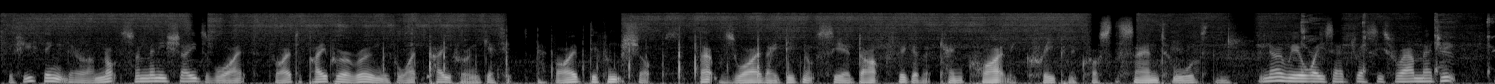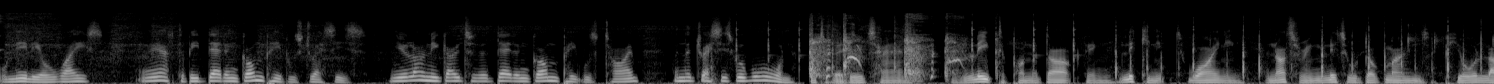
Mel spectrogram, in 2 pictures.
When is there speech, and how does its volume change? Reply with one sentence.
The speech can be heard from 0.1 to 29.8 s, at a steady volume.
